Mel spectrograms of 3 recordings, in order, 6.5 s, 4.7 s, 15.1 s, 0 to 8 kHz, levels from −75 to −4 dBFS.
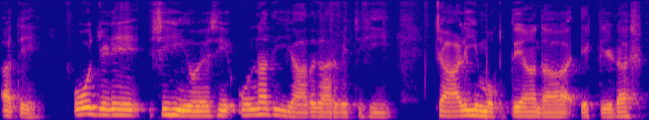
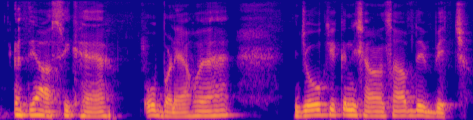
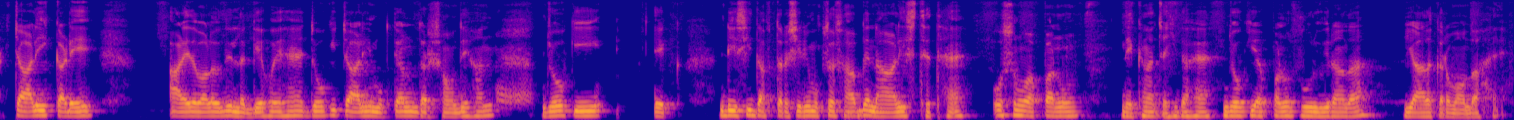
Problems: background sounds at intervals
